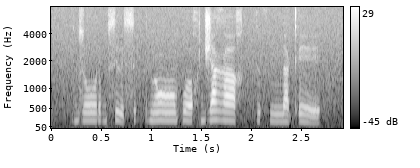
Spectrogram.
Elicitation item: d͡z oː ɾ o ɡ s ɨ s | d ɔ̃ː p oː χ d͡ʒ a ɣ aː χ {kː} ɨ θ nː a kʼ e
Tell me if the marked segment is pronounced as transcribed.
yes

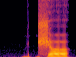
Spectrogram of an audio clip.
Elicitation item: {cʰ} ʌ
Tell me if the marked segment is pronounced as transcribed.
no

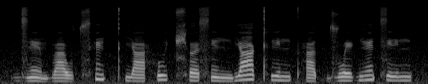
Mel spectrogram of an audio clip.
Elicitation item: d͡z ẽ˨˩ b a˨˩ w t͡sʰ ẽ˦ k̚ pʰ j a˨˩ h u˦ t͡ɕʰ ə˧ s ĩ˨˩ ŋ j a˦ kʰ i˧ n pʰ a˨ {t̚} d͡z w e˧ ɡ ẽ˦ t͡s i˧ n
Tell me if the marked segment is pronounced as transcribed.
yes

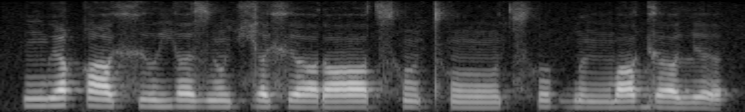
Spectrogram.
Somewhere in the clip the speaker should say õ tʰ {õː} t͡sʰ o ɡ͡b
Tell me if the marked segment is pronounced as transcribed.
yes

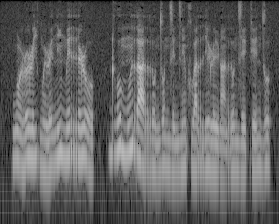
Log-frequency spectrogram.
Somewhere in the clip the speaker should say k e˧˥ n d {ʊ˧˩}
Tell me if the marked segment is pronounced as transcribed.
no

